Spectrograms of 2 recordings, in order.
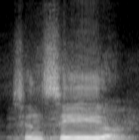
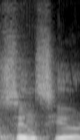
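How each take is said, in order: First: The stress is on the second syllable. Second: The stress is on the first syllable. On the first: The speaker calls it right. "it is sincere" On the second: The speaker calls it wrong. "it is not sincere"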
